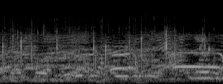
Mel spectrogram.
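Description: Crowd of spectators at an outdoor ground, many voices talking and calling out at once.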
